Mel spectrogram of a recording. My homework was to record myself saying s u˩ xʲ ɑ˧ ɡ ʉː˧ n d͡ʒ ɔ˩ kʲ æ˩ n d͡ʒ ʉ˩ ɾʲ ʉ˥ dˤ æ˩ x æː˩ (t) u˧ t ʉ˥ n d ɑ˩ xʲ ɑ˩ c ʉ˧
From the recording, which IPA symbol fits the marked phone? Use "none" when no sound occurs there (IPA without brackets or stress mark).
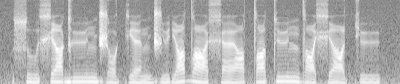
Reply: tˤ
